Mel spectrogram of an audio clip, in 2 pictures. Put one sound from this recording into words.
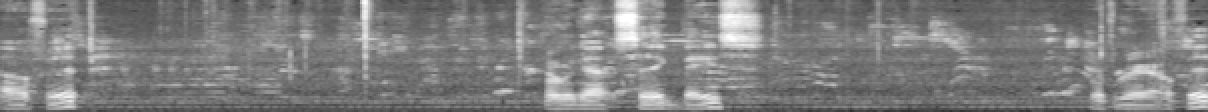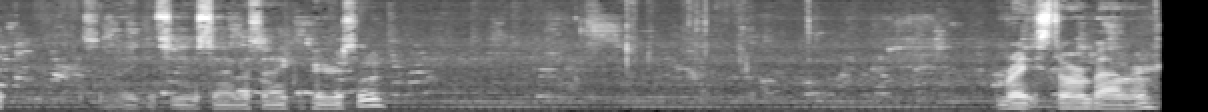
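Trading cards rustle and slide as a hand handles them.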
